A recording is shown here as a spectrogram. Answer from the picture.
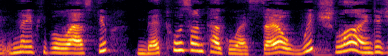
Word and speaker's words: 몇 호선: All right, and be careful with the pronunciation when you say 몇 호선. You want to say 몇 호선. It's kind of like it's not written that way, but that's how you want to pronounce it.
